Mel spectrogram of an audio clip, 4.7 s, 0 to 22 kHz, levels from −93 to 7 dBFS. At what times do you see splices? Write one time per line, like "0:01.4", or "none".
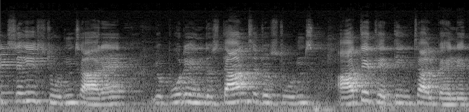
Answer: none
